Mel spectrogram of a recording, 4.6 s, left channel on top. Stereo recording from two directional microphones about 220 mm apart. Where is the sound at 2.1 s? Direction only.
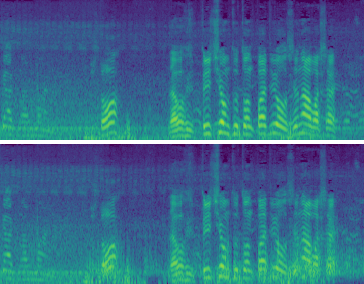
30° left (ahead or behind).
